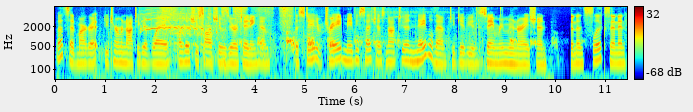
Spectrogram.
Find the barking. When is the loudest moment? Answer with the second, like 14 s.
5 s.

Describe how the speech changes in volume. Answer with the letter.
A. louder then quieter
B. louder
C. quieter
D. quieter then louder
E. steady
E.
